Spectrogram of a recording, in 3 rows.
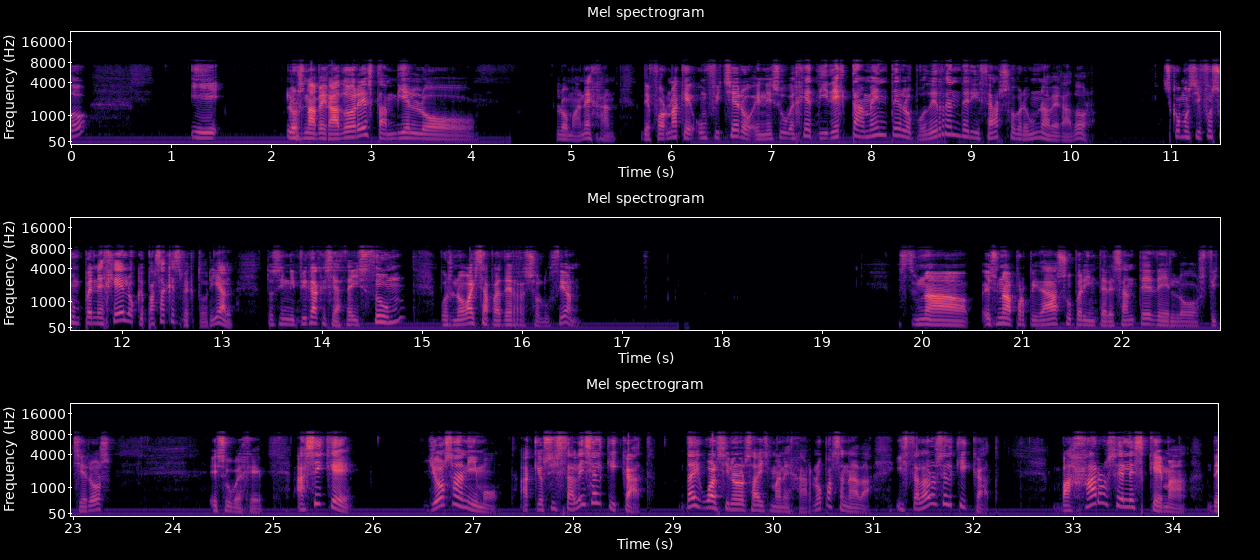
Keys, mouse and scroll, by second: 4.7-5.4 ctrl+scroll down 6, 7.3 click, 8.4 click, 11.8-13.4 ctrl+scroll up 4, 17.8-19.6 ctrl+scroll down 4, 20.3 ctrl+scroll up 2, 28.7 click, 33.9 click.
